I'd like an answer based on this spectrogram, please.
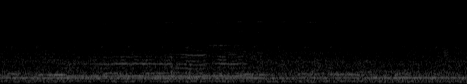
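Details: A UK hive of honey bees buzzing at the entrance while purposeful flies hover around them. A continuous droning hum carries faint wavering overtones over light background hiss.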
